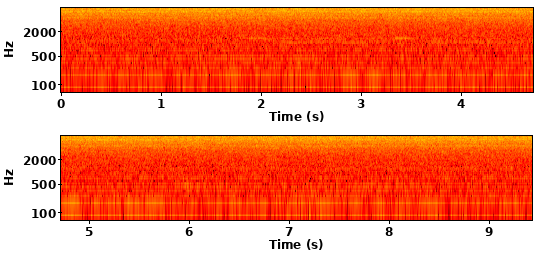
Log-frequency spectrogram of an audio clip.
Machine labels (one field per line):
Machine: fan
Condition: normal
